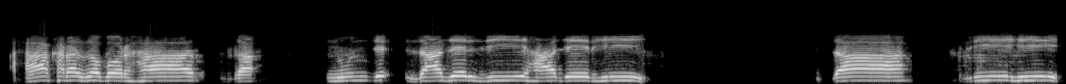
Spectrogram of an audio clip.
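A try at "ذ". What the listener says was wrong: দেখেন দুটো ভুল হলো, একটা এটা হলো যা নয়, এই অক্ষরটা হলো জাল।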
